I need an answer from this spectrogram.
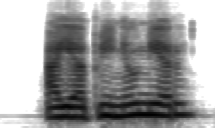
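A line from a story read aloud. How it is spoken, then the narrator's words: Plain. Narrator (Russian): ответил Лестер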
